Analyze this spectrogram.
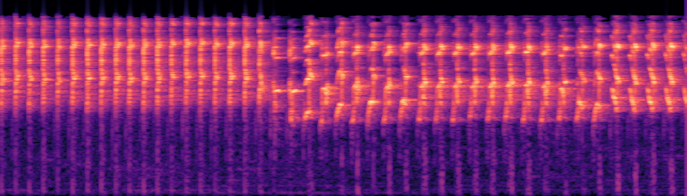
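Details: Lovebird of fighter type giving a long ngekek trill used as a lure to stir other lovebirds into singing: rapid, dense chattering high notes repeated about four times a second, running unbroken and growing slightly stronger midway.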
